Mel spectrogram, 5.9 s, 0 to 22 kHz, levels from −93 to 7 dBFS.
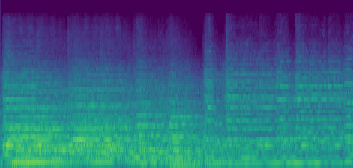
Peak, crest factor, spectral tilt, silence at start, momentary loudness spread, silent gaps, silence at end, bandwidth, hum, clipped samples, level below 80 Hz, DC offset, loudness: -8 dBFS; 16 dB; -7.5 dB/octave; 0 s; 9 LU; none; 0 s; 9.6 kHz; none; under 0.1%; -40 dBFS; under 0.1%; -25 LUFS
